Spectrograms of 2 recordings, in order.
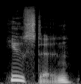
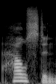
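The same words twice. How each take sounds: First: It is pronounced like the Texas city's name. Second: It is pronounced unlike the Texas city's name. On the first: It names the city in Texas. The speaker calls it wrong. "Houston is a big city in the state of Texas" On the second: It names the street in New York City. The speaker calls it right. "Pronounce it Houston Street"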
